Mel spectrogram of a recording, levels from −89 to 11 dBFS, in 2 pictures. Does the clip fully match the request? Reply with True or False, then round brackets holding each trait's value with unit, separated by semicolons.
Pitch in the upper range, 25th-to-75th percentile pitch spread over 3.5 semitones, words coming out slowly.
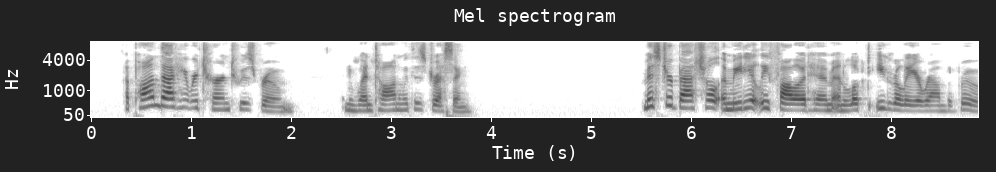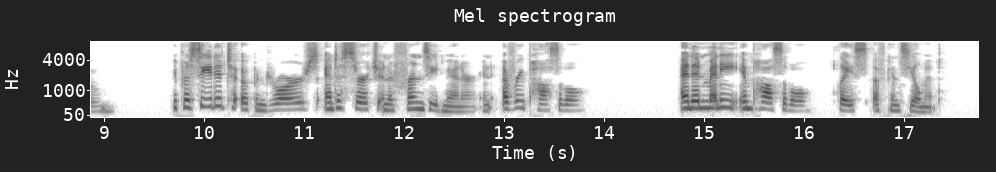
False (205 Hz; 5.5 semitones; 170 wpm)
